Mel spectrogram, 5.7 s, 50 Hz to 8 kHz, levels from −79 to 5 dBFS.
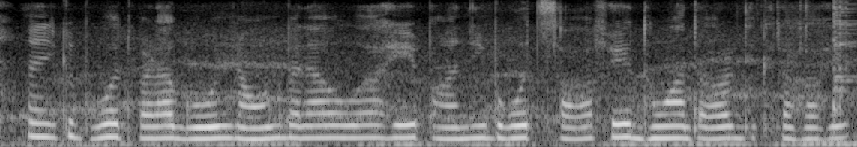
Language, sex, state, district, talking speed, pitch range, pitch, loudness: Hindi, female, Bihar, Jahanabad, 190 wpm, 230-245 Hz, 240 Hz, -14 LUFS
